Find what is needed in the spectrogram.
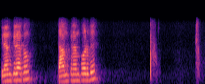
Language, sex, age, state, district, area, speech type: Bengali, male, 18-30, West Bengal, Howrah, urban, conversation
